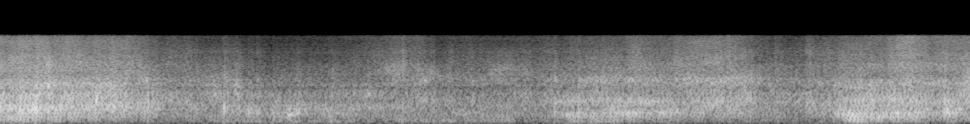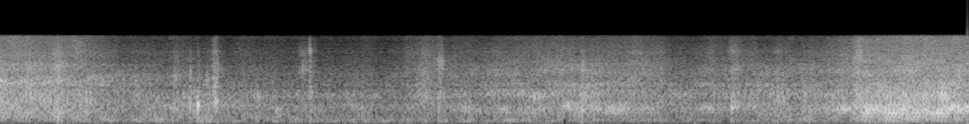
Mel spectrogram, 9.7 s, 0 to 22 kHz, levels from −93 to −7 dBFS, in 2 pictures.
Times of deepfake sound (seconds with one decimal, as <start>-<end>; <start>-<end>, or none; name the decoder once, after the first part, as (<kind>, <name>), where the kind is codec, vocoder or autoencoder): 0.0-9.7 (codec, ZipCodec)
